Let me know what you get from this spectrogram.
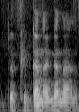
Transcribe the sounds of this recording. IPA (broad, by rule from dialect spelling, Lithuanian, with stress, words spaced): ˈtoːkʲʊ ˈɡɑːnɐ ˈɡɑːnɐ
